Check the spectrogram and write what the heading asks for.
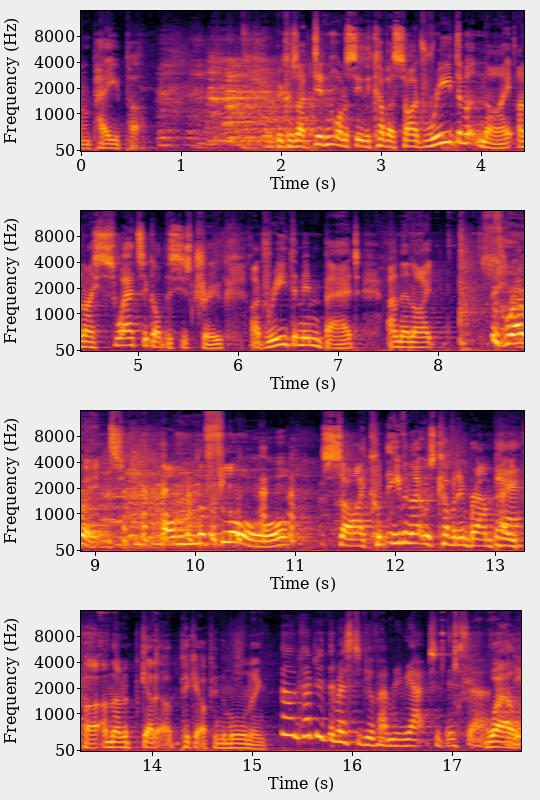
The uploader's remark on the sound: In this show, recorded LIVE at the Lyric Theatre Hammersmith.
